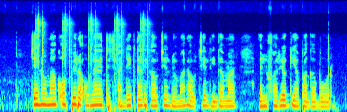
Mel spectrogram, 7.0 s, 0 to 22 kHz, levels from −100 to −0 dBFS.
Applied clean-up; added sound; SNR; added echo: none; Camera; 16 dB; none.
